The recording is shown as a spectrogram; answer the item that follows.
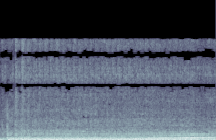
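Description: Engine of an amusement-park ride car running as it pulls away, its pitch rising steadily over the second half as it speeds up.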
